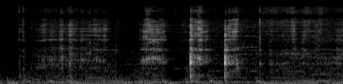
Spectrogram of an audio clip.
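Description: Candied yams with brown sugar are mashed and stirred in a pot, giving soft wet squelches and a few sharp scrapes and clinks of a utensil against the pan.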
